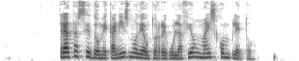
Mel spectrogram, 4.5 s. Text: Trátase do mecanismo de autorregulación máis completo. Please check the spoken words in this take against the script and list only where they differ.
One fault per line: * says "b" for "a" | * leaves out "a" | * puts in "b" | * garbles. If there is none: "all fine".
all fine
